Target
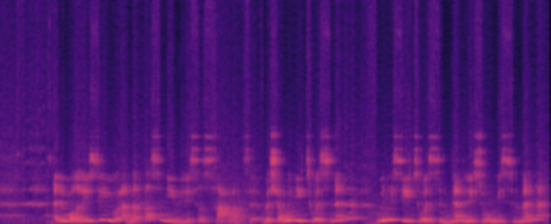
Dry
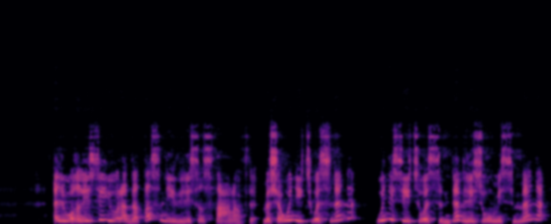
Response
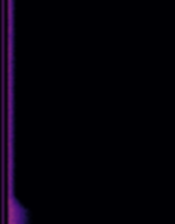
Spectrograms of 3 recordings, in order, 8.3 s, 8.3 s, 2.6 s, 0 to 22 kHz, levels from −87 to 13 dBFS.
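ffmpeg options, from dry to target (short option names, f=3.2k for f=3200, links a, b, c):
-filter_complex "[0:a]aeval=exprs='val(0)+0.5*0.0316*sgn(val(0))':c=same,asplit=2[a][b];[b]adelay=67,lowpass=f=3.5k:p=1,volume=-4.5dB,asplit=2[c][d];[d]adelay=67,lowpass=f=3.5k:p=1,volume=0.38,asplit=2[e][f];[f]adelay=67,lowpass=f=3.5k:p=1,volume=0.38,asplit=2[g][h];[h]adelay=67,lowpass=f=3.5k:p=1,volume=0.38,asplit=2[i][j];[j]adelay=67,lowpass=f=3.5k:p=1,volume=0.38[k];[c][e][g][i][k]amix=inputs=5:normalize=0[l];[a][l]amix=inputs=2:normalize=0"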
